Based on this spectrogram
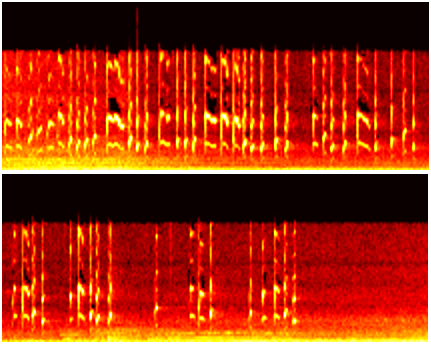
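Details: Oriental white-eye singing in breeding condition to lure other white-eyes: rapid chains of high, thin chirping notes in bursts over several seconds, fading out near the end, with a low background hum and faint lower tones.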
